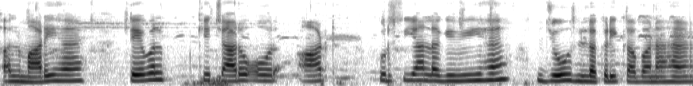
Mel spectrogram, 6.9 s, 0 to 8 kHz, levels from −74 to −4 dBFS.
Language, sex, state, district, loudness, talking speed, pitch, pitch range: Hindi, female, Bihar, West Champaran, -18 LUFS, 140 wpm, 200 Hz, 185-210 Hz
